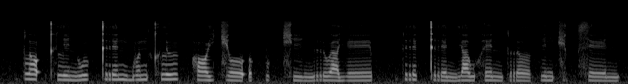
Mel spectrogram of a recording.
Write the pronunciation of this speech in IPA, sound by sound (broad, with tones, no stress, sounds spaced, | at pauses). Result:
p l ɔ˥˩ ʔ kʰ l i˩˦ n w u˥˩ k̚ t r e˥˩ n b o˥˩ n kʰ l ɯː˦˥ k̚ h ɔː˦˥ j t͡ɕ oː˨˩ ʔ o˥˩ k̚ p u˨˩ k̚ t͡ɕʰ iː˩˦ ŋ r u˧ a̯ j eː˦˥ p̚ | p r e˥˩ k̚ t r e˩˦ n j a˧ w h e˨˩ n p r ɤː˩˦ k i˧ n t͡ɕ u˨˩ k̚ s e˧ n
